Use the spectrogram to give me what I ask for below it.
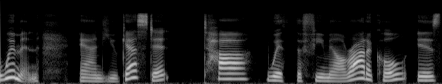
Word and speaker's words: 她: They're both pronounced ta. They're homophones, but they're not the same.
